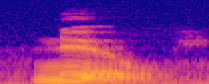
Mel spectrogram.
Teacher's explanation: you don't have to add that Y sound. You can just say new, an N sound and then U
